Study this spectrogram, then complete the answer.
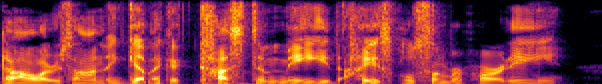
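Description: A man's bright, sharp voice at a fairly quick pace, very clean and dry, close with no echo, over a silent background. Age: 30s. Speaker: podcast co-host, guest. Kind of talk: casual chat.

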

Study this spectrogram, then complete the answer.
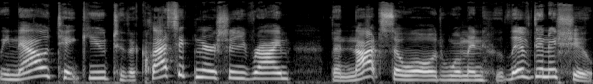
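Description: A put-on character voice at a moderate pace with very wide pitch swings, on a very clean recording with a silent background. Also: woman, high pitch for a woman. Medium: audio drama. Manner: brisk, matter-of-fact, impatient.

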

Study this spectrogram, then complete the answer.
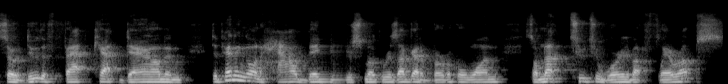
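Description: A man with an American accent and an unremarkable speaking voice talks at medium pitch and a moderate pace. His pitch varies in an ordinary way against a quiet background. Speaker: barbecue and tailgating expert. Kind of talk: casual interview.

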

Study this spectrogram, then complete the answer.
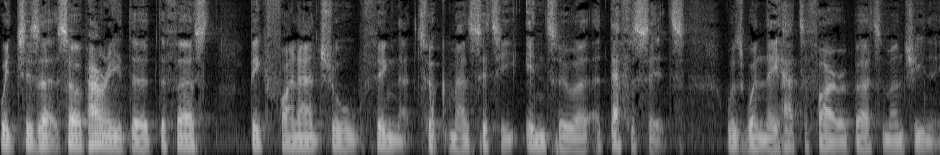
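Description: A man with a plain, everyday voice and medium pitch talks at a moderate pace on a very clean recording with a silent background. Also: fairly even intonation. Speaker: football pundit. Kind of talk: casual chat.

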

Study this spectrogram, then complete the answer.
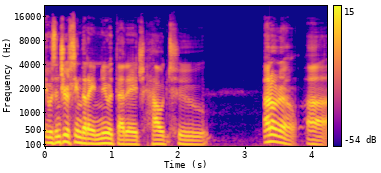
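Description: A man with an American accent talks at a fairly quick pace in a normal speaking voice, medium in pitch, with lively intonation. The recording is very clean, with a silent background. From Los Angeles. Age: 40s. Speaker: film director. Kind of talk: casual chat.

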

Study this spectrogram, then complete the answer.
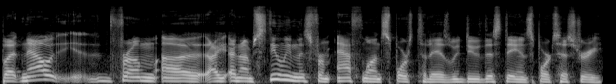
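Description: This man has an ordinary speaking voice with a fairly high pitch. He keeps a moderate pace and lively intonation. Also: very even loudness. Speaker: podcast host. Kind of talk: solo sports commentary.

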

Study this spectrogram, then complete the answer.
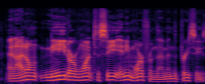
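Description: Over a silent background in a very clean recording, a man talks at a very fast pace with very wide pitch swings. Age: 20s. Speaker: sports writer and podcast panelist. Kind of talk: casual chat.

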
